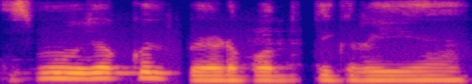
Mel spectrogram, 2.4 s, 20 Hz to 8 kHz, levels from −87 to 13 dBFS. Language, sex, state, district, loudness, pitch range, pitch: Hindi, male, Uttar Pradesh, Saharanpur, -15 LUFS, 115-155 Hz, 120 Hz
